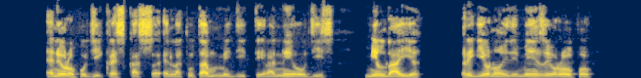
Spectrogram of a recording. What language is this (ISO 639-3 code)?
epo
